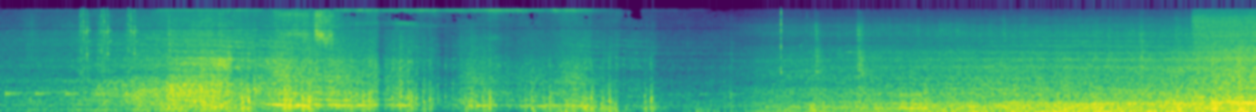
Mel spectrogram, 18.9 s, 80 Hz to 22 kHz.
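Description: JR 115-series electric train running past on curved track, its wheels clacking over rail joints with a steady motor hum. Then a 115-series train runs alongside a station platform, growing steadily louder, its motor tone rising near the end.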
